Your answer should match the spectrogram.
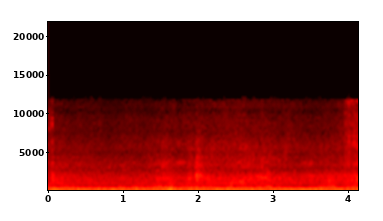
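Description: Steady low rumble of street traffic and market bustle, with no distinct knocks or scrapes.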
